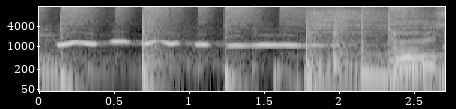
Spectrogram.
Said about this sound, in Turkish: İnceden bir ıslık çalacaksın.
